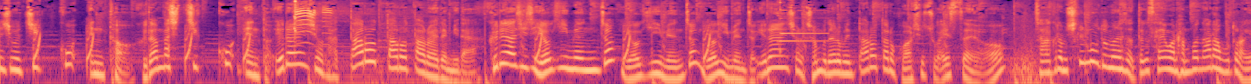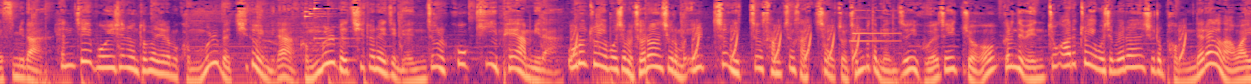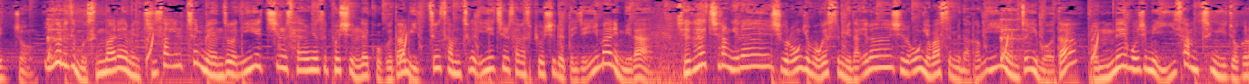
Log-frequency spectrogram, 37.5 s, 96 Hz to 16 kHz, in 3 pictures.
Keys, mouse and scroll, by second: 0.5 right click, 1.1 right click, 2.1 click, 2.7 right click, 4.8 ctrl+1, 6.5 click, 7.3 click, 23.1 scroll up 2, 23.2 middle click, 23.2 scroll, 23.7 scroll down 2, 24.0-24.3 scroll up 2, 32.3 click, 32.8 click, 33.0 scroll up 2, 33.4 right click, 33.8 click, 34.4 middle click, 35.0 click.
